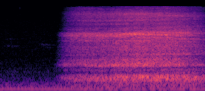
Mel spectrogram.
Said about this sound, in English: Take a breath in.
